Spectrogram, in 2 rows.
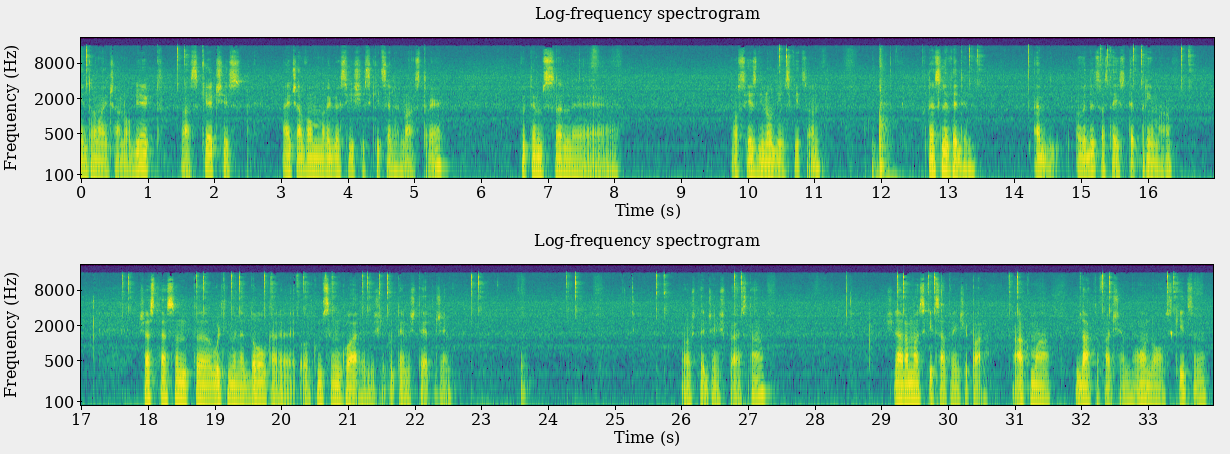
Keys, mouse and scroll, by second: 0.1 click, 10.6 click, 13.4 click.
